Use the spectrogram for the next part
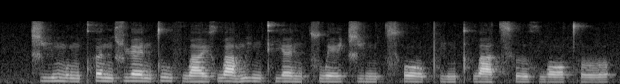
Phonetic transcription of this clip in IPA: t͡ɕ i˨˦ m ʊ˨˩ ŋ pʰ ə˥˨ n ɕ ɥ ɛ˥˨ n t̪ u˥˨ f w a˨˩ ɪ̯ x w ä˥˨ m i˥˨ ŋ t̪ʰ j ɛ˥˨ n t͡s w e˨˦ ɪ̯ t͡ɕ i˨˩ ŋ t͡sʰ o˥˨ ʊ̯ pʰ i˨˦ ŋ t̪ʰ w ä˥˨ t͡sʰ ɹ̩˦ x w ɔ˨˦ t̪ʰ ɤ˨˦

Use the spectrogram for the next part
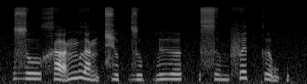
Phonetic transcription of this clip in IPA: z o˧ x a̰˧˥ ŋ l a̰˧˨ ŋ t͡ɕ o˨˩ t̚ z u˨˩ p̚ l ɨ˧ ə̯ | s ə̤˨˩ m f ɛ˦˥ t̚ k ə̰˧˨ w ʔ

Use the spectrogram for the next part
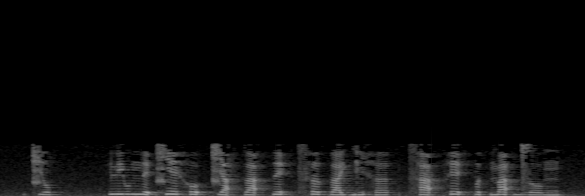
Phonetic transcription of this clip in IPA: t͡ɕ o˨ p̚ | l j u˧ n̪ e˨ ʔ ɕ ẽ˥˧ h o˦ ʔ t͡ɕ a˨ ʔ t̪ a˨ ʔ t̪ e˦ ʔ t͡sʰ ə˥˧ t̪ a˧ j ɡ ĩ˧ h ə˧ | t͡sʰ a˨ ʔ pʰ e˦ ʔ p ə˨ t̚ m a˦ ʔ d͡z o˨˩ ŋ

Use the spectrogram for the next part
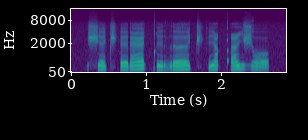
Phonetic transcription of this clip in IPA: ʃ ɛ t͡ʃʼ ɛ ɾ æ ǃ ɪ r ɜ t͡ʃʼ ɪ qʼ i ʒ ɔ

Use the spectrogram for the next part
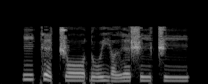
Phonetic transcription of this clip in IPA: iː˦ k e˨ t͡ʃ oː˧ ɗ u˨˦ j ə˨ ɣ e˧ ʃ iː˧ t͡ʃ iː˧

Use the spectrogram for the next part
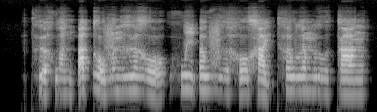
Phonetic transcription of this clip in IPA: t̪ʰ ɨ̰˧˨ ə̯ h w a̤˨˩ n ʔ a˦˥ t̚ ɣ o̰˧˨ v ə˧ n ɣ ɨ˧ ə̯ ɣ o˧˩˨ | h w i˧ ʔ ə˧ w v ɨ̤˨˩ ə̯ h o˧ x a˧˩ j t̪ʰ ə˧ w l ə˧ m l ṳ˨˩ ə̯ k aː˧ ŋ

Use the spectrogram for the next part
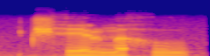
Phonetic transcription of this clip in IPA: t͡ʃʰ e ɭ n̪ ɐ h u

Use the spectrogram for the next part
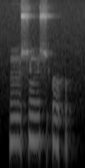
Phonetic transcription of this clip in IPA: ʉ ʃ ʉː ʃ ʔ u ʔ

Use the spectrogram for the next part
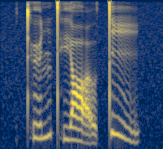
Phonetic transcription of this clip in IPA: t̪ʰ y˧˥ n t̪ʰ j ɑ̰˨˩ ʊ̯ t̪ i˥˩

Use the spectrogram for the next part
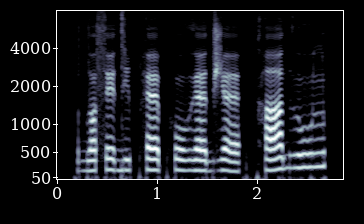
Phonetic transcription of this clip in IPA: d ʌ s e d i pʰ ɛ pʰ o ɣ ɛ d ʒ ɛ | kʰ a d ð u l

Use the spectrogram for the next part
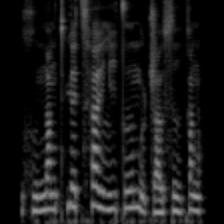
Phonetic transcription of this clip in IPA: x u˧˥ n̪ ɑ˥ ŋ t̪ʰ ɥ ɛ˥ t͡sʰ a˥˧ ɪ̯ l i˥˩ t̪ ɤ˥ n̪ ṵ˨˩ ʈ͡ʂ ɑ˧˥ ʊ̯ s ɹ̩˧˥ k ɑ˧ ŋ

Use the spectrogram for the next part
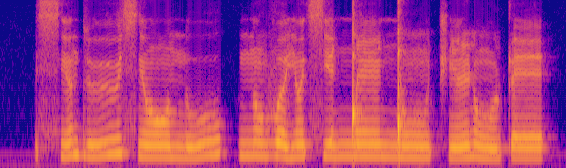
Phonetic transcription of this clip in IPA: sʲ ə̃˩˥ d ʉː˩˥ sʲ ɔ̃ː˨ n u˩˥ | n õ˦ v ə˥˩ j ə̃˦ sʲ e˦ ŋ͡ǃ ẽː˦ ŋ͡ǃ ũː˨ t͡ʃ ẽ˩˥ ɽ ũː˨ ʈ e˦

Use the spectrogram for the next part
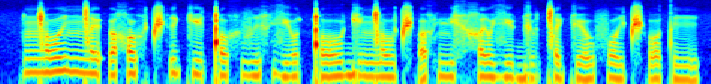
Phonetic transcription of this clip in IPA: ŋ͡ǀ o i̯ ŋ͡ǀ e ʔ ɯ χ u x t͡ʃʼ i kʲ e ǃ o x v i x zʲ o ǃ o u̯ ɡʲ e ŋ͡ǀ o u̯ t͡ʃʼ ʌ x nʲ e x χ i u̯ zʲ ʌ u̯ ɡʲ u ǀ e kʲ ʌ u̯ f o i̯ t͡ʃʼ o t i

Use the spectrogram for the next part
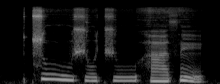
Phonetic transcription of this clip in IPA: t͡s uː ʃ o t͡ʃ uː h a θ ẽ

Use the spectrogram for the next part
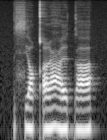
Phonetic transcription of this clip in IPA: sʲ ɔ˦˥ qʼ i˦˥ ʕ ɛ˦˥ ɡ a˦˥

